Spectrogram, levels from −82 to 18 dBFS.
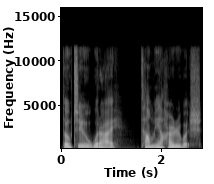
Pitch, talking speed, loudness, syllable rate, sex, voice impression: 245 Hz, 190 wpm, -17 LUFS, 4.4 syllables/s, female, feminine, adult-like, tensed, slightly weak, slightly dark, clear, intellectual, calm, lively, slightly sharp, slightly modest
